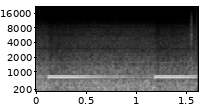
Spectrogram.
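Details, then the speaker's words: 1990 Ford Mustang GT 5.0 V8 manual, 16,000 miles, stored in a barn for 30 years: heater blower on the slower speeds gives a steady airy rush and even hum with no rattles or scraping; it works normally. "Does it work on the slower speeds? >> Yeah. >> Heater works."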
